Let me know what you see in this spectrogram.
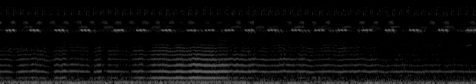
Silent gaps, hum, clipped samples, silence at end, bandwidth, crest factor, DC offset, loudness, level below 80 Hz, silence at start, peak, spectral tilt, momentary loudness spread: none; none; under 0.1%; 0 s; 17 kHz; 16 dB; under 0.1%; -42 LUFS; -52 dBFS; 0 s; -28 dBFS; -2.5 dB/octave; 4 LU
